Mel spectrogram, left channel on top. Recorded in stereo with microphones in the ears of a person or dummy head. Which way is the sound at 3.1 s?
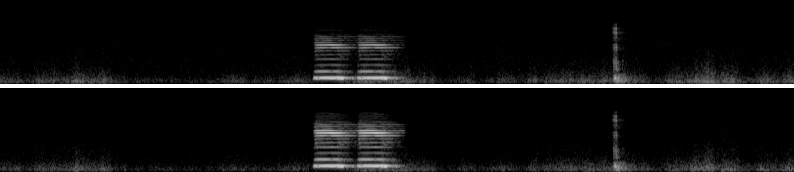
50° right (ahead or behind).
